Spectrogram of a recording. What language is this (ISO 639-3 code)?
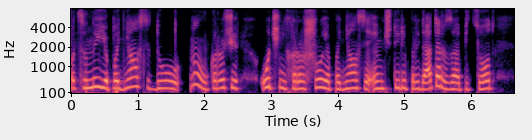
rus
